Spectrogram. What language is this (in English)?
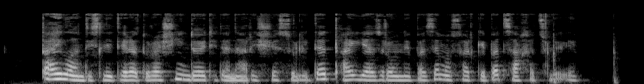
Georgian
